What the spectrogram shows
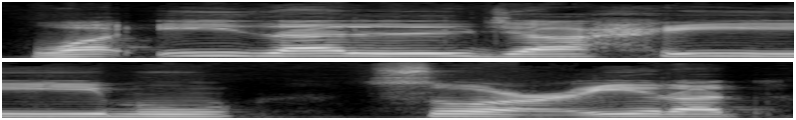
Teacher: Zal we read in soft sound, on the Lam we make Tawassut quality. He we long due to Ya Madda.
